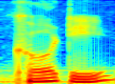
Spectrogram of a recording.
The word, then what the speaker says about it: koti: The t with a dot under it is retroflex meaning you curl your tongue backwards to pronounce it. So in ki you actually turn your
